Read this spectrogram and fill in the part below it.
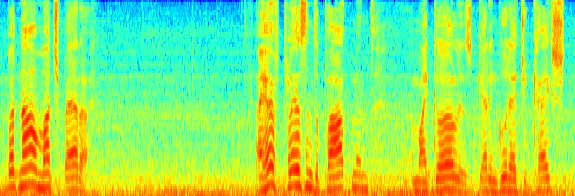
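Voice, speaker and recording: An actor playing a chatty German cab driver, a former prisoner of war, speaking plain broken English with a German accent in a friendly way. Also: male voice, high voice, fairly even intonation, a little slow, long pauses. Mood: friendly, matter-of-fact. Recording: noisy car and street background. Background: car and outdoor traffic noise.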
